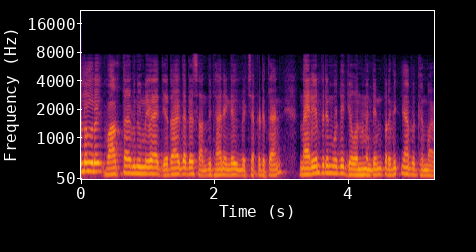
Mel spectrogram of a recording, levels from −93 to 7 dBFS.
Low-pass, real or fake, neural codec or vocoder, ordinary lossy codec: none; fake; codec, 16 kHz, 1 kbps, FunCodec, trained on Chinese and English, 50 frames a second; none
